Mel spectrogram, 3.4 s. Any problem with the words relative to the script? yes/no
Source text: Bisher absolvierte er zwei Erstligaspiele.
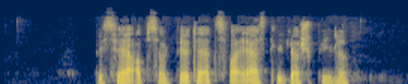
no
